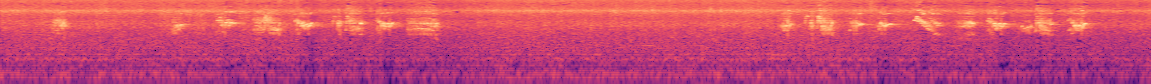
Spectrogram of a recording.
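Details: Javan myna singing while rain falls: two bouts of quick, chattering, squeaky notes about four per second, separated by a pause, over a steady hiss of rainfall.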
